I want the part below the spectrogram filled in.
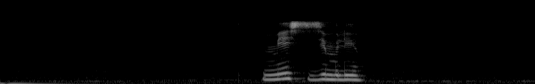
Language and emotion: Russian, neutral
